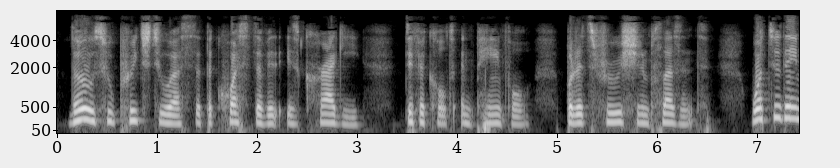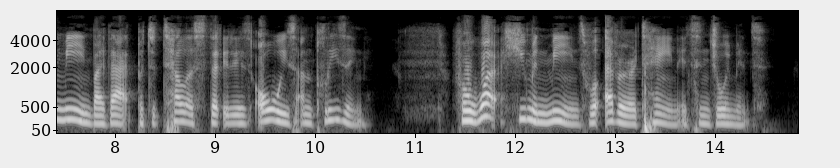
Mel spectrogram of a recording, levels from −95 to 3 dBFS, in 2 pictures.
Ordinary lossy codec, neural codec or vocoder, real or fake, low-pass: MP3, 48 kbps; none; real; 7.2 kHz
